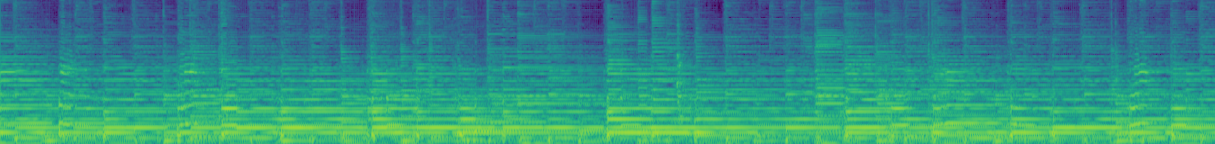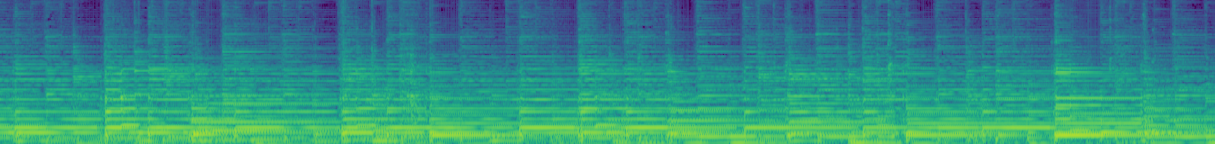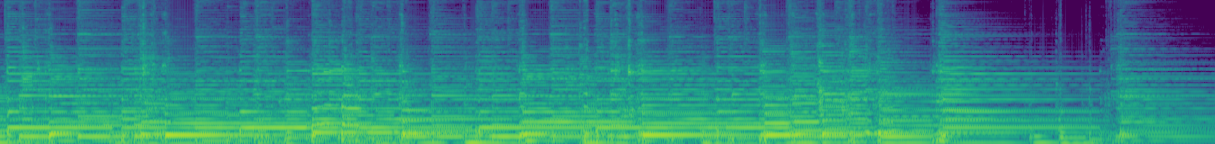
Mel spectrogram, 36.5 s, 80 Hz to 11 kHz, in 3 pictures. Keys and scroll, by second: 26.7 ctrl+t.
